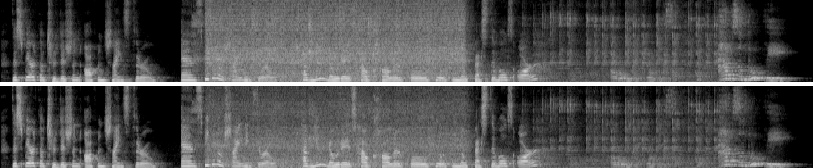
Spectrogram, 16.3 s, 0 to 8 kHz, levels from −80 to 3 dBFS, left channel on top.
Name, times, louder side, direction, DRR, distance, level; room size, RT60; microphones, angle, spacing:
voice 1, 0.0-3.1 3.6-10.8, right 1 dB, 25° right, 12 dB, 1.2 m, -21 dB
sound 1, 3.8-14.5, equal, ahead, 7.8 m, -40 dB
sound 2, 4.1-9.3, left 5 dB, 75° left, 5.4 m, -27 dB
voice 2, 12.2-13.4 14.3-15.7, equal, 20° left, 1 dB, 7.0 m, -28 dB
23.0 x 21.0 x 7.6 m, 0.70 s
head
